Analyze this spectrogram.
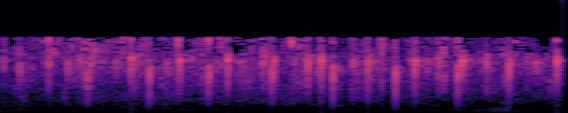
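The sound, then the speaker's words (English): An audience applauds steadily, many hands clapping in a dense, irregular patter that holds at an even, moderate level for the whole stretch, with no one speaking over it. “And for now, please give him another round of applause.”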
